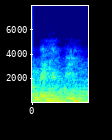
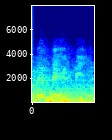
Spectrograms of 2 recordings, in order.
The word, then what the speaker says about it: مہدی: یا مہدی, امام مہدی. امام صحیح کا جو تلفظ ہے مہدی ہے. ہم لوگ ہندوستانی لب و لہجے میں مہدی کہتے ہیں جو غلط نہیں ہے.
